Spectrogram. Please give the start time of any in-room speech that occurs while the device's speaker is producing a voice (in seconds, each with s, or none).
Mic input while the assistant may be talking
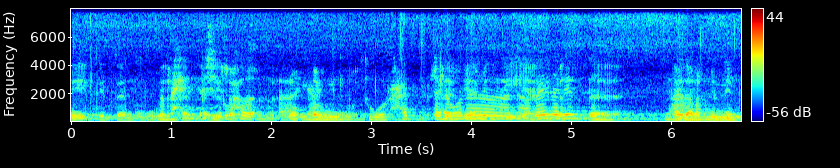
none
